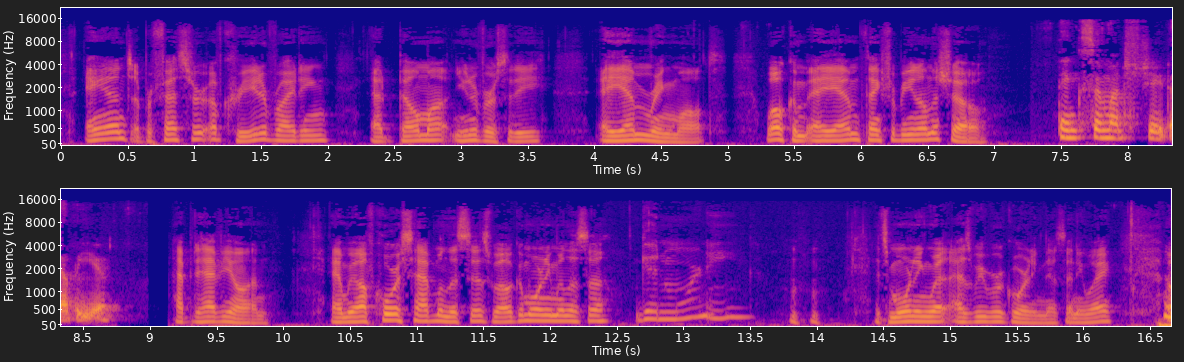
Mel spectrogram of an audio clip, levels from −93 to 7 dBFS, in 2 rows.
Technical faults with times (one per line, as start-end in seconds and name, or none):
none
